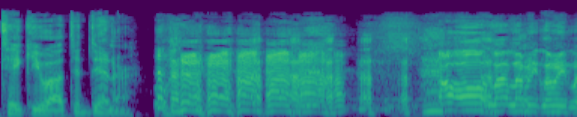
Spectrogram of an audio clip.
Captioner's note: group laughing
